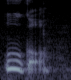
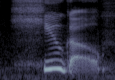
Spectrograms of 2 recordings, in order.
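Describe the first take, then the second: First: The name starts with a vowel, no H. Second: The name starts with an H sound. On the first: The speaker calls it right. "Hugo is how you pronounce it" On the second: The speaker calls it wrong. "but in English it's Hugo, which is so gross"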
